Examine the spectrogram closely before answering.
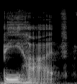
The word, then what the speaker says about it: Beehiiv: And we went to a company called Beehive. It's spelled, let me get this right, Beehiiv.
